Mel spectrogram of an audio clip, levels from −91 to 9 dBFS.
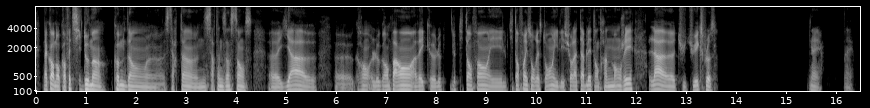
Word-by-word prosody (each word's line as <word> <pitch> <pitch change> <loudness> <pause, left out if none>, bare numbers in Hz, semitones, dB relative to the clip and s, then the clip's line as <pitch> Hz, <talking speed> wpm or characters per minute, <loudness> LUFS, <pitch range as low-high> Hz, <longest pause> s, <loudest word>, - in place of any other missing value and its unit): D'accord, - - +6
donc 105 -2 +2
en - - +5
fait, 135 - +1
si 125 - -2
demain, 110 -5 +4
comme 120 -2 +3
dans, 100 -3 0
heu, 90 -1 -7
certains, 100 -1 -2
heu, 90 +1 -3
certaines 100 +2 -2
instances, 105 -2 -1 0.3
heu, 90 -1 -1
il 90 0 -7
y 110 +3 +1
a, 115 -2 +4
heu 90 -2 -5 0.4
heu, 90 -1 -10
grand 110 +1 -5
le 110 0 -3
grand-parent 110 +1 +4
avec, 105 +2 -2
heu, 100 -1 -2
le 105 +1 -6
p 105 - -24
le 110 - -9
petit-enfant 120 0 -1
et 100 -1 -4
le 100 - -8
petit 105 +4 -9
enfant, 115 +3 -1
ils 120 - +3
sont 115 - -3
au - - -2
restaurant, 110 +1 -3
il 105 -3 -3
est 100 - -4
sur 110 +2 -4
la 105 - +1
tablette 110 0 -1
en 100 - -4
train 100 - -3
de 100 - 0
manger, 110 +6 +2 0.3
là, 125 0 +5
heu, 100 -1 -1
tu 95 +1 -12
tu 110 +4 -2
exploses? 115 - -1 1.9
N - - -9
ouais, 95 -5 -8 0.4
ouais. 85 -3 -18
105 Hz, 195 wpm, -24 LUFS, 100-115 Hz, 1.9 s, D'accord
